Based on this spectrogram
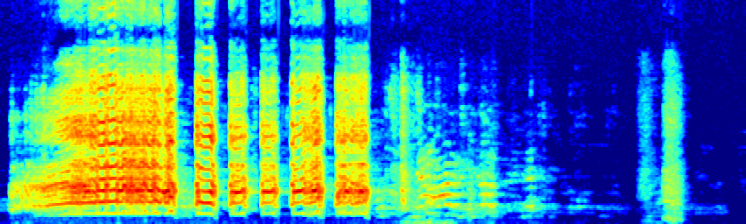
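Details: Hen from a strain noted for strong calling gives a long, harmonic, drawn-out note of over a second, then six loud, evenly spaced clipped syllables, fading into softer calls and a faint distant note.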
